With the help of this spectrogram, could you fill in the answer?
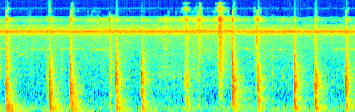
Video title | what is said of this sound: Tricked-out off-grid, stealth camper van #vanlife AMAZING! | It's solid. It feels like a brick.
